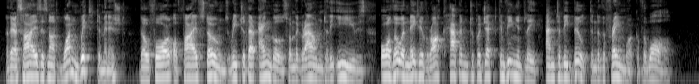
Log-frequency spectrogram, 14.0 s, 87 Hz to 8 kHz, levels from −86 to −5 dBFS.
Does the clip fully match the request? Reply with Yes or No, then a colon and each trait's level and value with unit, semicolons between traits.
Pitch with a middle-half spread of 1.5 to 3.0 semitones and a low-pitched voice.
No: average, 3.8 semitones; low, 125 Hz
